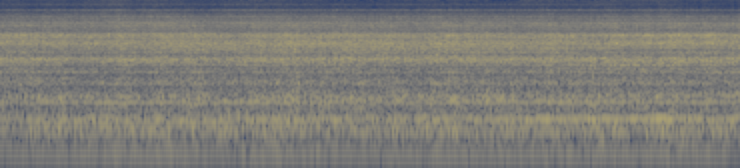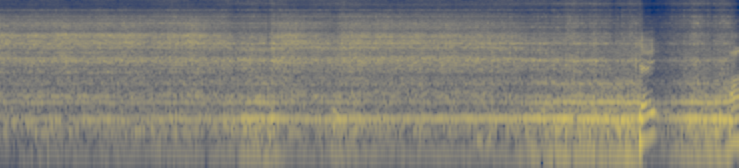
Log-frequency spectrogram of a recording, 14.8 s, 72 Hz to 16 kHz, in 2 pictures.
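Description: An Ammco 4000 brake lathe machines a brake rotor, cutting past the pad contact area into the rust. The machining whine is steady and continuous, with a brief clunk near the end.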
